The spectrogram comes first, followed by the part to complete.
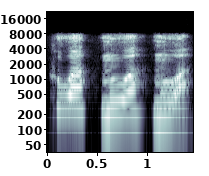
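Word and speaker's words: ʻOumuamua: the name in Hawaiian hua MOA MOA isn't that beautiful and it means a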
